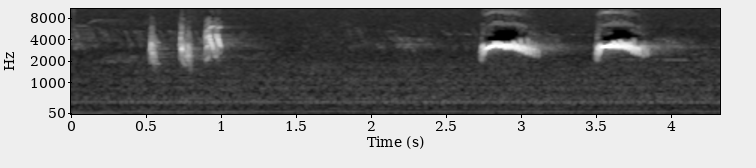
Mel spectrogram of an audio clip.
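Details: Song thrush (Turdus philomelos) song: three quick high chirps, then the same clear whistled phrase twice in a row, over a faint steady low hum; this bird varies its song but keeps repeating the same phrases.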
